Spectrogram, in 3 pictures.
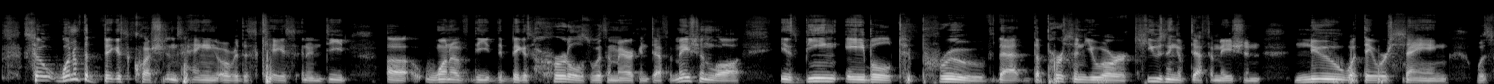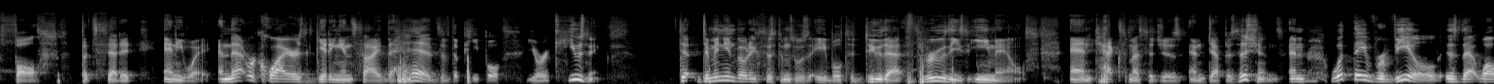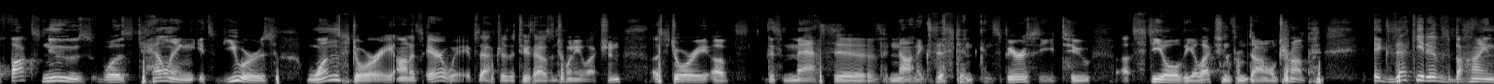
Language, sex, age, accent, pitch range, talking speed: English, male, 30-49, American, 100-145 Hz, 155 wpm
